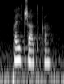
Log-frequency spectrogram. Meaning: glove
- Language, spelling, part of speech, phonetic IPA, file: Belarusian, пальчатка, noun, [palʲˈt͡ʂatka], Be-пальчатка.ogg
